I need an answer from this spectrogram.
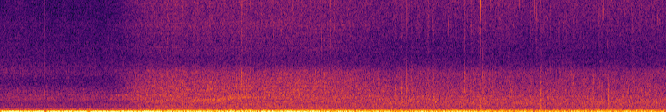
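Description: Steady rain falling, hissing with scattered drop ticks on wet leaves and a puddle, growing clearer about two seconds in. A low rumble underneath is strong at the start and fades away.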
